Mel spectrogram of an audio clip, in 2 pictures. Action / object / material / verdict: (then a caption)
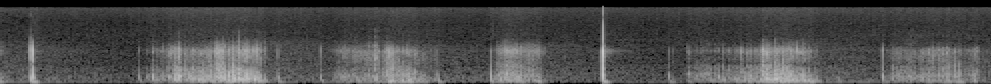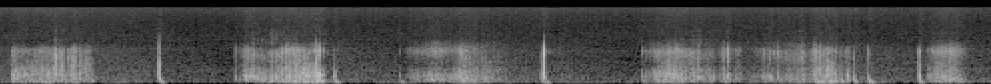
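scrape / beeswax-coated cotton food wrap / waxed cotton / none. Fingertips and short nails of both hands scratch and rub the surface of a palm-sized square of printed cotton fabric coated with beeswax, a food wrap lying on a white table. Bursts of soft, waxy, crinkly scratching come in uneven rounds, broken by quiet gaps and a few sharp, quick clicks.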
